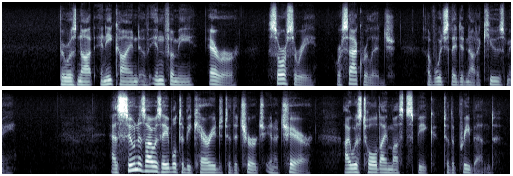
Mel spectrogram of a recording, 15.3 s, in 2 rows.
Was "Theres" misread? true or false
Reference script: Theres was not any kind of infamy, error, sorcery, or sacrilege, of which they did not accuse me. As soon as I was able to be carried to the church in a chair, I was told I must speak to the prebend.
true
